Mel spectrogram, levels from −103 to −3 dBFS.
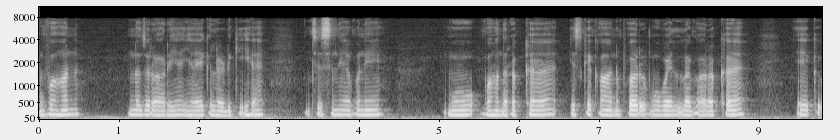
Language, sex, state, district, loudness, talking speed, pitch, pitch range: Hindi, male, Bihar, Vaishali, -19 LUFS, 145 wpm, 135 Hz, 130-140 Hz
